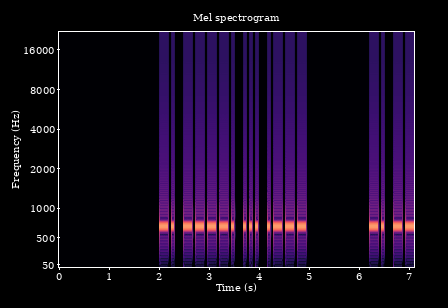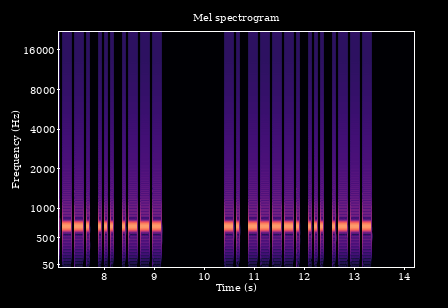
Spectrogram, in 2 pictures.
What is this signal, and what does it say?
Morse code, heard as a keyed tone, about 21 wpm, 700 Hz. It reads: N9SJ N9SJ N9SJ
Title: USA Call Signs - 4 Characters - Repeated 3x - 20wpm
